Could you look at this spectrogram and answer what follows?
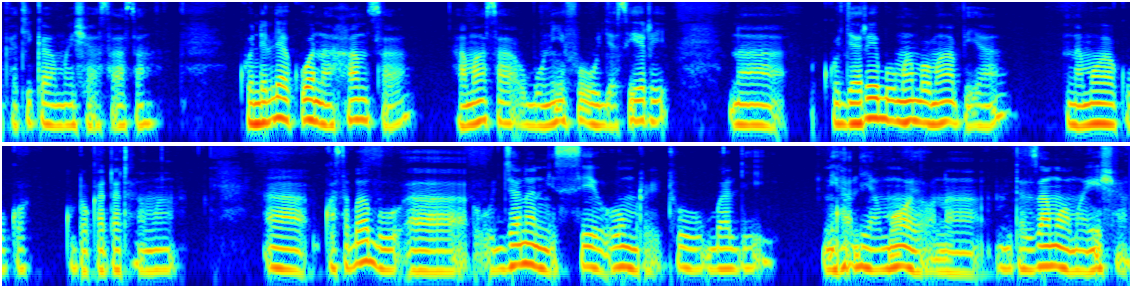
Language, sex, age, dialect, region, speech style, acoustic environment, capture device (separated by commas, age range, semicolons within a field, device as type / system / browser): Swahili, male, 25-34, Kenya - Nairobi Sheng-influenced, Kenya, relaxed; focused, silence, mobile / Linux / Chrome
